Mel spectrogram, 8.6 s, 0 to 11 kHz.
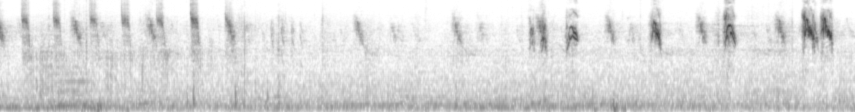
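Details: Sparrows gathering for food at Tenmangu shrine grounds, Nakanoshima, 21 June 2020: scattered soft, high chirps at first, then louder clipped chirps, single and paired, roughly every half second toward the end, over faint low background rumble.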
